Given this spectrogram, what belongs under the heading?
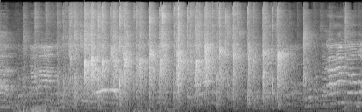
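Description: Classroom audience clapping for a presenting group during a teacher-training session, a sustained round of close, rhythmic hand claps, with speech mixed in.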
